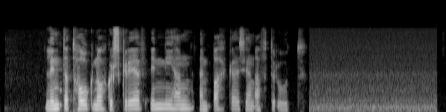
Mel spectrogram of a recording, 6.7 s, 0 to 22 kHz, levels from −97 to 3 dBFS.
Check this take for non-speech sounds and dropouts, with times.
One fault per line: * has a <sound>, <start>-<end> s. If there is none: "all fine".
all fine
